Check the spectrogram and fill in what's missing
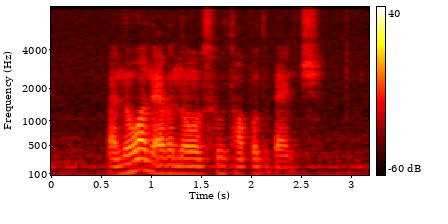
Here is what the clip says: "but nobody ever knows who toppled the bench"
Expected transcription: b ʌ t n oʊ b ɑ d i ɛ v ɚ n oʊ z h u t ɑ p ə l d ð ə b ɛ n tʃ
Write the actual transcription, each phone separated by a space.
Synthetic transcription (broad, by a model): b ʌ t n oʊ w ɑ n ɛ v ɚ n oʊ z h u t ɑ p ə d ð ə b ɛ n tʃ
